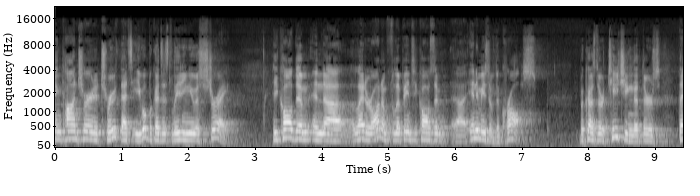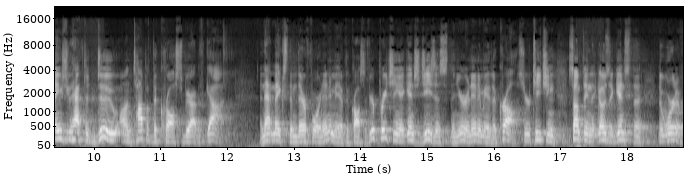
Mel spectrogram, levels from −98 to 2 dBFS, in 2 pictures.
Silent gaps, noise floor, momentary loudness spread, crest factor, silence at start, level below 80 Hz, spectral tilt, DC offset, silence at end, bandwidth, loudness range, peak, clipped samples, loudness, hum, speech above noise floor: none; -54 dBFS; 8 LU; 18 dB; 0 s; -56 dBFS; -6 dB/octave; under 0.1%; 0 s; 12.5 kHz; 4 LU; -2 dBFS; under 0.1%; -20 LUFS; none; 35 dB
